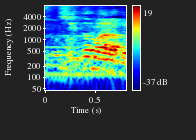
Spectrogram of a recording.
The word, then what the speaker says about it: 시그마: 그리스자로 S를 뭐라고 읽는지 아니? 시그마라고 읽습니다. 저게 대문자고요.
